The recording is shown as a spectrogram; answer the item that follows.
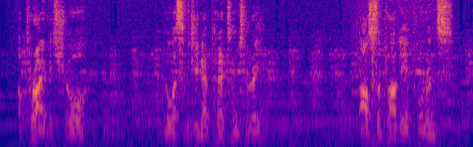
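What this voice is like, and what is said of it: Unconvincing fake Scottish accent. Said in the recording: “the worst Scottish accent in the world ... that fucking accent ... He's like nearly Scottish.”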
